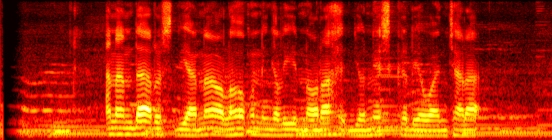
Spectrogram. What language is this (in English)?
Sundanese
